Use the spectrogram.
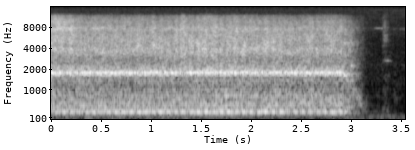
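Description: A sewing machine runs steadily, stitching a seam with a 1/2 inch seam allowance on a bag, its even whirring hum holding at a constant loud level for about three seconds before stopping abruptly.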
